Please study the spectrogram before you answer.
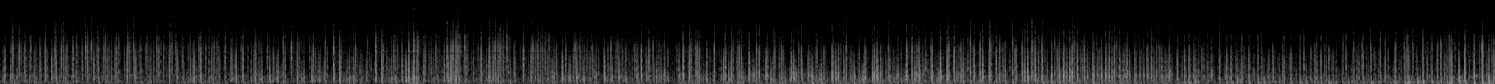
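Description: Wooden honey dippers are tapped in a dense, fast patter of quick dry clicks that sounds much like rain on a surface. The taps run steadily and unevenly for the whole clip, with a woody mid-range body and little bright top.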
